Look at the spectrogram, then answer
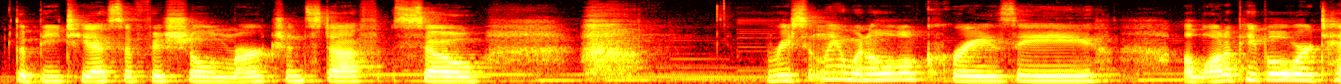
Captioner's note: sigh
